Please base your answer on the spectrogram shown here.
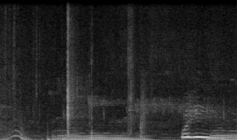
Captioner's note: chop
